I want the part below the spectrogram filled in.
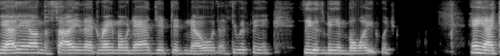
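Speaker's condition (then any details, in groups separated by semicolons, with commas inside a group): Cerebral palsy; wheelchair user, unable to walk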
